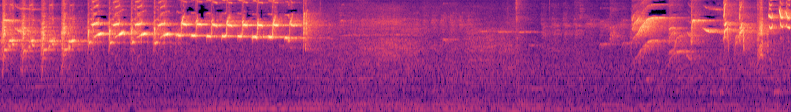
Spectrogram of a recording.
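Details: A red siskin, the Venezuelan cardenalito, sings a long high rattling trill of rapid repeated notes for about three seconds, falls silent, then resumes with buzzy sweeps and sharp chirps.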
